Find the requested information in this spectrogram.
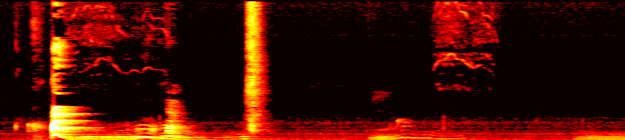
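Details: Miniature Schnauzer reacting to a toy reindeer it dislikes: a sharp bark-like onset sliding into a wavering, moaning growl-whine over about two seconds, then two shorter grumbling vocalizations after pauses, in a quiet indoor setting.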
